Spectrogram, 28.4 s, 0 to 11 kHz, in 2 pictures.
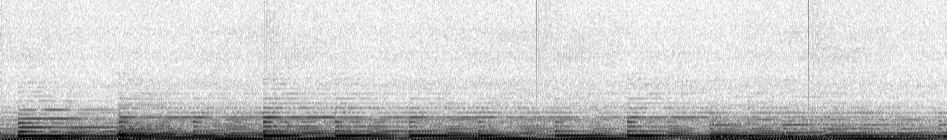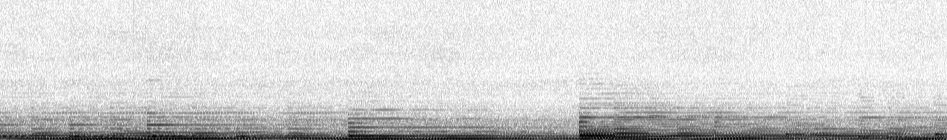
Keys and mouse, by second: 4.1-5.7 ctrl+alt+drag, 7.3 click, 8.4 click, 9.7 click, 11.7-13.3 drag, 14.0 Tab, 15.1-16.1 alt+shift+drag, 18.8-20.4 drag, 20.8 ctrl+z, 21.7 ctrl+z, 22.3 ctrl+z, 22.9 ctrl+z, 25.9 click.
